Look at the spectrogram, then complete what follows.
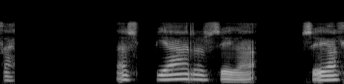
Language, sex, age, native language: Icelandic, female, 9, Icelandic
